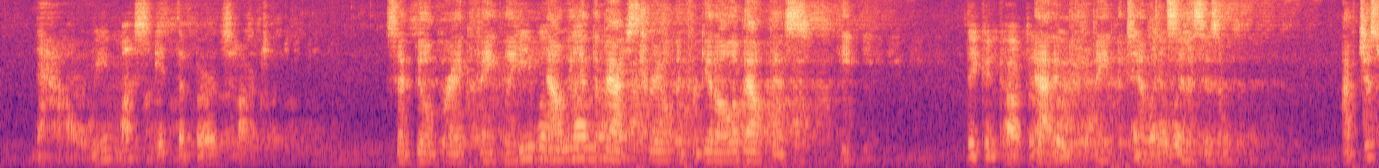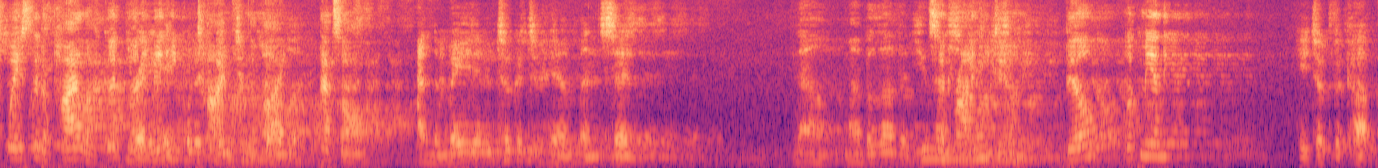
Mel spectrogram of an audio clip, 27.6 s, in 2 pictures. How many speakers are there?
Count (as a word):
two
